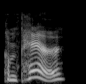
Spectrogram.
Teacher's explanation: we can hear in the beginning that c-o-m is getting cut off for the p compare that air in the last syllable stretches out so that's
